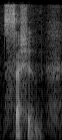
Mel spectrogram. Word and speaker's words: Cession: The word is pronounced session. Has to do with seeding, C-E-D-E, seed, C-E-D-I-N-G, giving away territory.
